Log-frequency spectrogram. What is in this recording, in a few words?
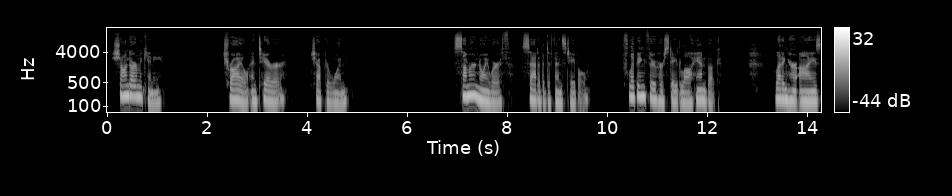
Narration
